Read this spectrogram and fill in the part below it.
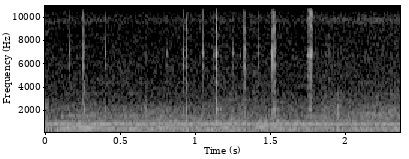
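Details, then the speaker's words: Cam from a dry-fired bow held up to the mic during inspection: sharp, light, uneven ticks about five a second in a quiet room; the cam has a ding, same spot as the other cam. "There's just so much force going into these bows. that if that energy is not going into the arrow and propelling that arrow, then that energy has to go somewhere. Got a good ding on that cam."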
